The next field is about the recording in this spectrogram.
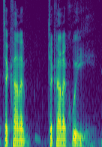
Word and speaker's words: Takanakuy: It's spelled T-A-K-A-N-A-K-U-Y. Am I pronouncing it right? Takanakui.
